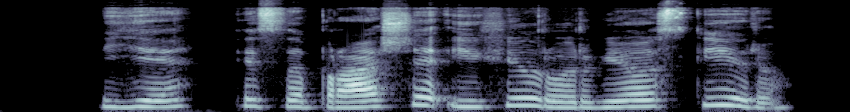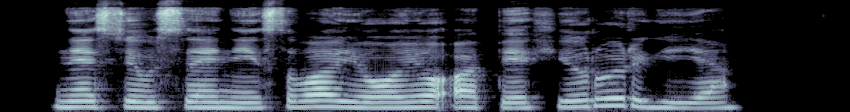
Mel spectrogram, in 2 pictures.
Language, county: Lithuanian, Šiauliai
